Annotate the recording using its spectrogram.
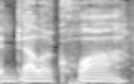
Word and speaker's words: Delacroix: Well, I remember years ago with Casey Delacroix, or as the Americans say, Delacroix.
